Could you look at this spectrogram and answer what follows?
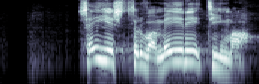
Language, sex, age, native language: Icelandic, male, 40-49, Icelandic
